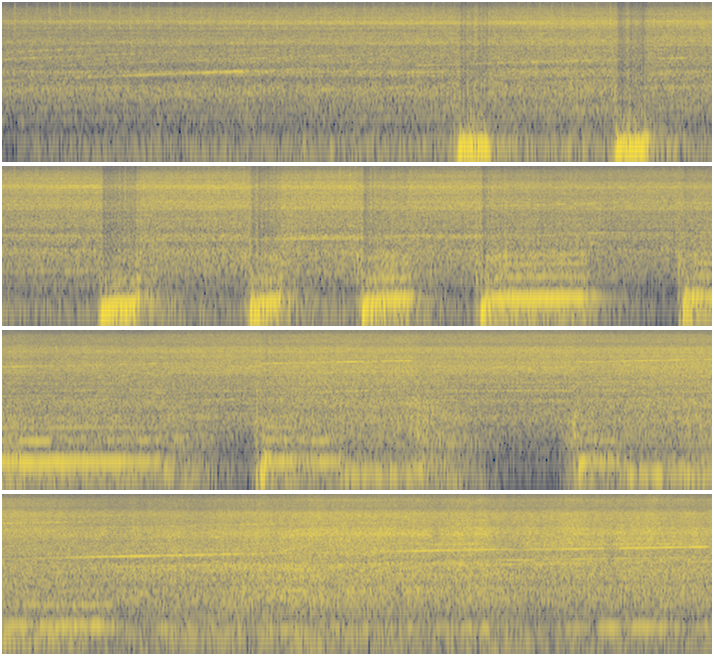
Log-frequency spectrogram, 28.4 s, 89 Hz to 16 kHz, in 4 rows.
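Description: Mi-2 helicopter's GTD-350 turboshaft engine on start-up. The electric starter spins the rotor up with a thin whine that rises steadily in pitch. From about four seconds in, the starting gas lights in the combustion chamber with about eight loud, low whumps of flame, which run together into a low hum midway: the characteristic combustion-chamber hum that signals the starting gas has ignited.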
